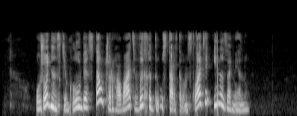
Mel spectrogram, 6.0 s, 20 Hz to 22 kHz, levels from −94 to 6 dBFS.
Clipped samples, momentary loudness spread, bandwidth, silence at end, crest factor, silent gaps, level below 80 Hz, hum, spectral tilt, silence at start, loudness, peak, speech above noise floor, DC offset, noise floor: under 0.1%; 11 LU; 8 kHz; 1 s; 18 dB; none; -58 dBFS; none; -5 dB/octave; 0.7 s; -19 LUFS; -2 dBFS; 55 dB; under 0.1%; -73 dBFS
